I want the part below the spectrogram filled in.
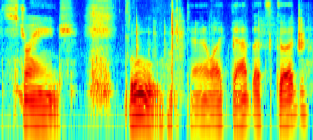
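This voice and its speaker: A man's voice: on the low side, expressive, slow, slight background noise. A man narrating a solo tabletop adventure, thinking aloud with plenty of hesitations as he rolls and decides. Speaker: solo tabletop game player.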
